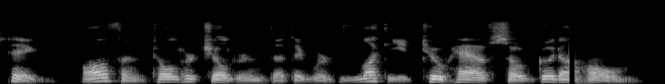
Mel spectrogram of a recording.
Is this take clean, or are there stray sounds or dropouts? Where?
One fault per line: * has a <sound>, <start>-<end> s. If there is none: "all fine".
* has a dropout, 5.7-5.8 s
